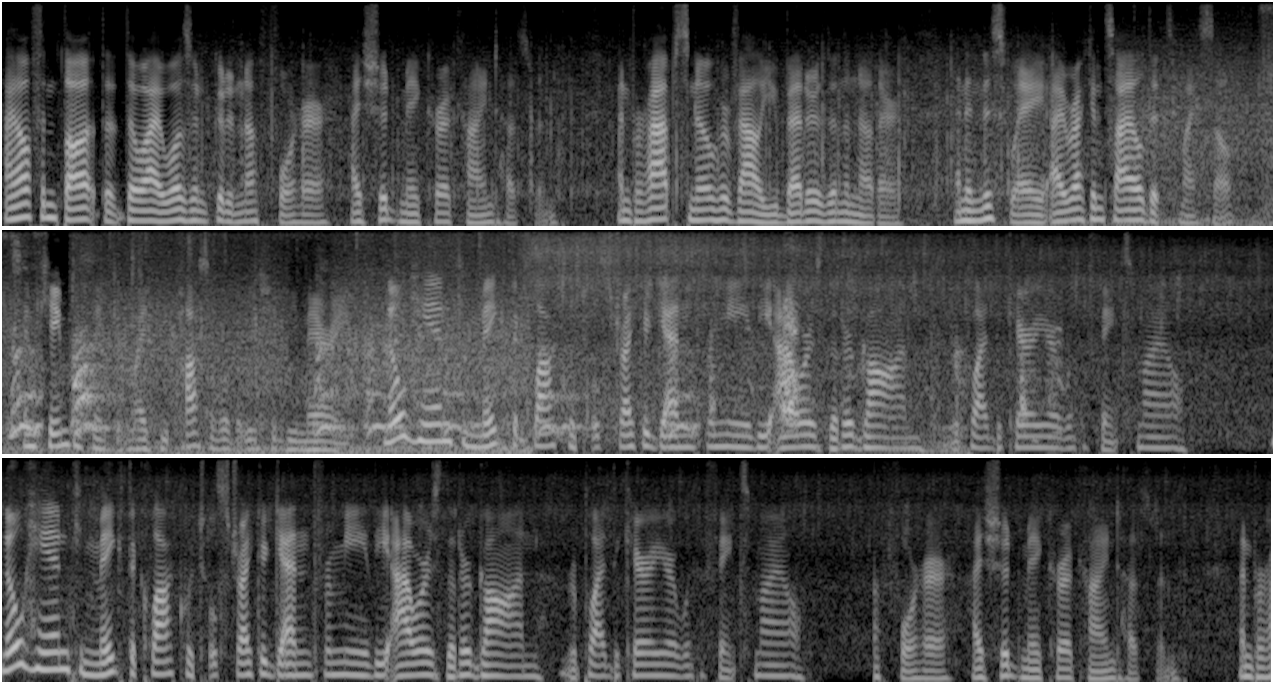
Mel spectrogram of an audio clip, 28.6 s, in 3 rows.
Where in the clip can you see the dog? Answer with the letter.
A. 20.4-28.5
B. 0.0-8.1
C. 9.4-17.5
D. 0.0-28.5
C.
